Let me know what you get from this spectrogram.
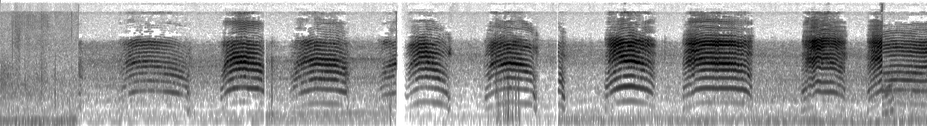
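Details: Hungry stray cats begging for food with a quick series of loud, clear meows, roughly nine drawn-out arching cries close together, some overlapping, with faint low background rumble.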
